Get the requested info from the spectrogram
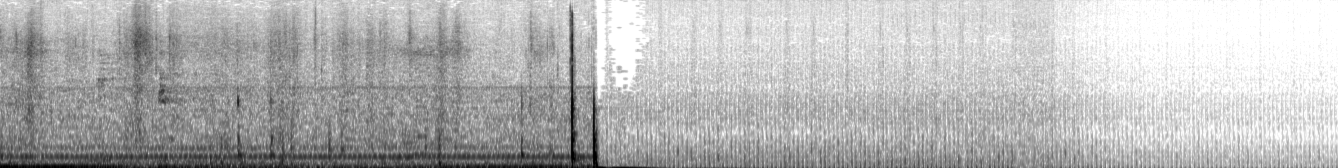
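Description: Steady low machine hum with a few light ticks. It stops with a loud click about four and a half seconds in, and the sound then fades to near silence.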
